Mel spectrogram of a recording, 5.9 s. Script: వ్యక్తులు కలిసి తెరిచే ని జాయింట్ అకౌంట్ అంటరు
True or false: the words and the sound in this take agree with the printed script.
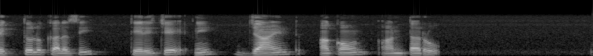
true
